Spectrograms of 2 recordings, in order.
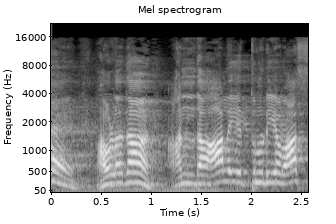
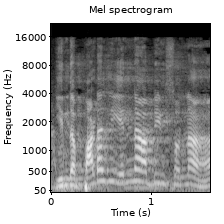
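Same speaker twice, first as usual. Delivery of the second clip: ordinary talk, nothing marked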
